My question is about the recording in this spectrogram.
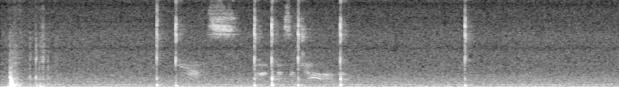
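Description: Near silence: room tone with about eight faint, short clicks scattered through the first five seconds.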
